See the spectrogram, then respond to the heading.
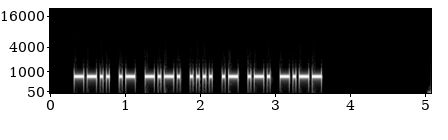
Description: Morse code, heard as a keyed tone, about 27 wpm, 700 Hz. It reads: ZACHARY
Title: USA Common Names - 28wpm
